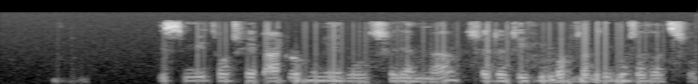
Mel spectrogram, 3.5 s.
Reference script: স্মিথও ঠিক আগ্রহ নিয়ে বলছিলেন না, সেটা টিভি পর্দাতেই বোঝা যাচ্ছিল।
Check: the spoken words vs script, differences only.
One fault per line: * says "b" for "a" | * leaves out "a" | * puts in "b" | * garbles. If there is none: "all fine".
all fine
